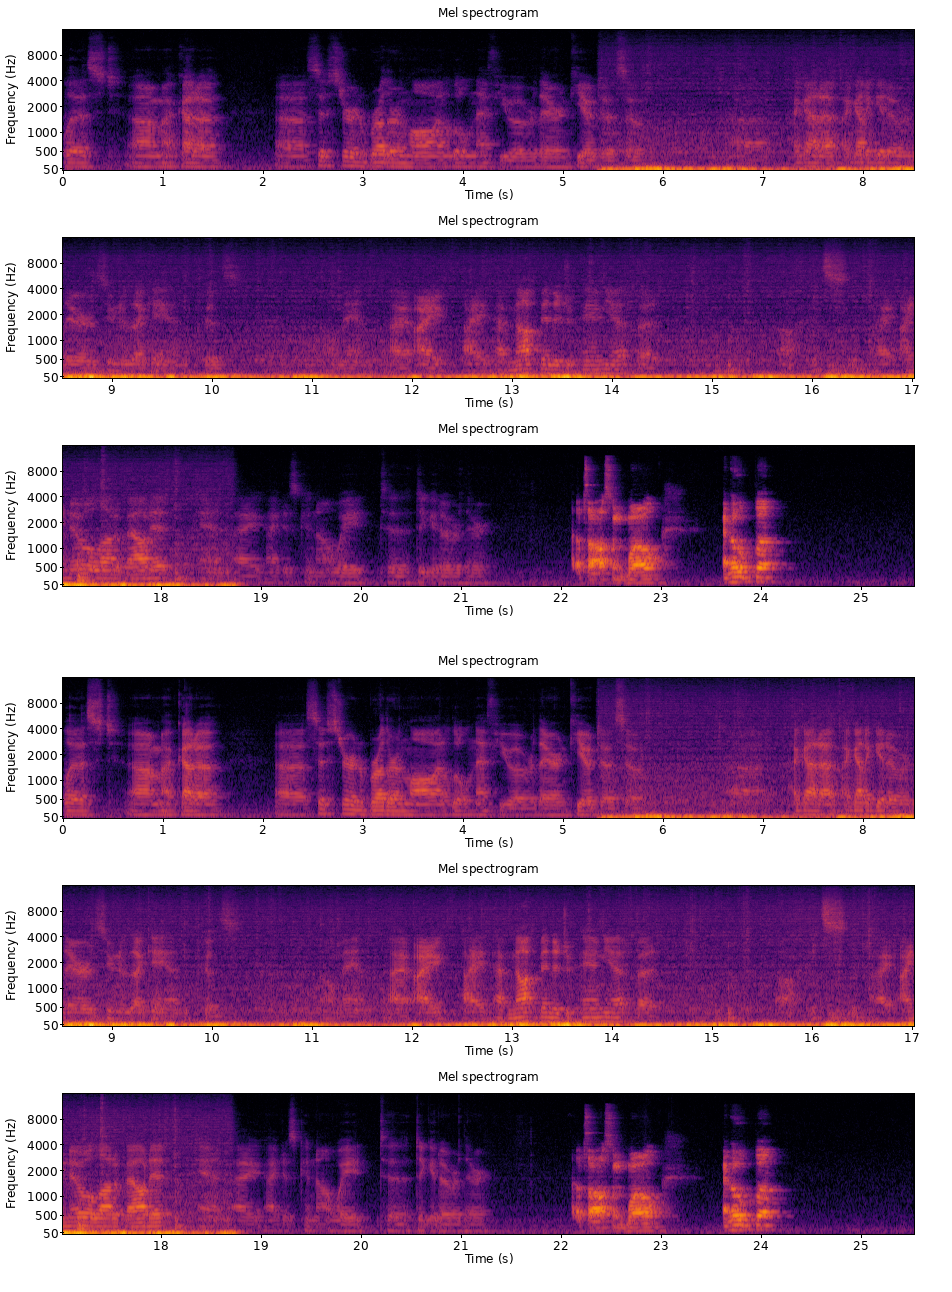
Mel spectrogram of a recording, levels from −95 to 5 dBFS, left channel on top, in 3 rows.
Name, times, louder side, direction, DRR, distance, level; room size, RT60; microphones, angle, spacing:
voice 1, 0.0-1.5 2.1-5.8 6.6-10.3 11.1-14.4 15.6-18.1 18.3-21.2, right 3 dB, 80° right, 3 dB, 0.6 m, -39 dB
sound 1, 5.3-18.7, equal, 40° right, 0.6 m, -24 dB
voice 2, 22.2-23.2 23.6-24.1, left 1 dB, 15° left, 3 dB, 0.5 m, -26 dB
3.9 x 2.5 x 2.4 m, 0.39 s
head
